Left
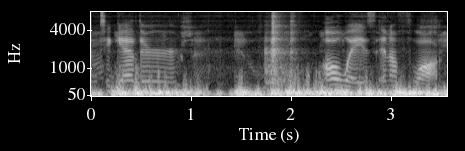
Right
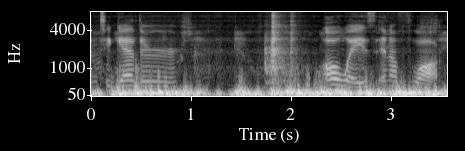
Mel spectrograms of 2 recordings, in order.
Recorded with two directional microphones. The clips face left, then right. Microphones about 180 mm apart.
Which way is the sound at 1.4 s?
65° left (ahead or behind).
